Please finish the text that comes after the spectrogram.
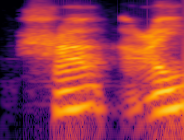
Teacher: Kemudian yang biasa juga kita salah ha tentunya. Ini ain dengan ha itu satu tempat keluarnya. Tenggorokan tengah ya.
